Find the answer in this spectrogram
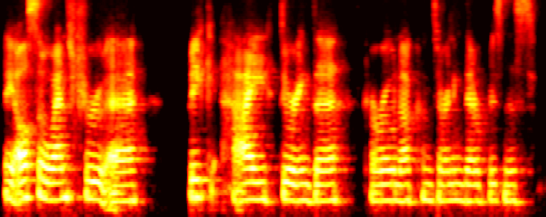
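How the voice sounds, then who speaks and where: A woman's voice: lowish voice, monotone, normal speed, a little mellow. Polite woman moderating a panel.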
